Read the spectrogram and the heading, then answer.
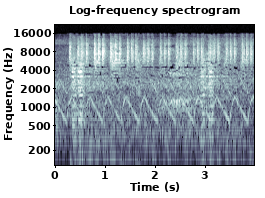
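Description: A police car siren wails behind a moving car, a loud, continuous up-and-down tone cycling many times over the low rumble of road traffic.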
